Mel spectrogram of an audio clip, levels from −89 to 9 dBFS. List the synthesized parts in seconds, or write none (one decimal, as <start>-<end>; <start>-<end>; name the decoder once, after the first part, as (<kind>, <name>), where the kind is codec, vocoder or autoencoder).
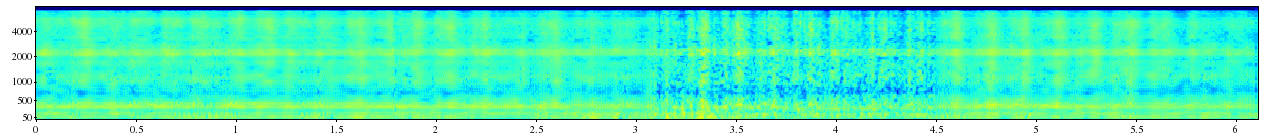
0.0-3.1 (vocoder, Vocos); 4.5-6.1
